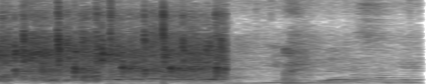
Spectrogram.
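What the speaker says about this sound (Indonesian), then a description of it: "Tepuk tangan untuk kelompok" Brief classroom applause for a student group, bright dense clapping that stops abruptly about halfway, followed by quieter room noise and a voice.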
